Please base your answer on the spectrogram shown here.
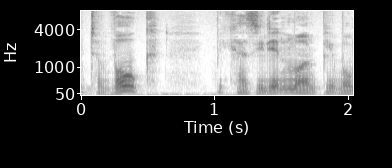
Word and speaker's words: Volk: and and say my last name out loud vul simple right v o l k right over the years I've had people spell it b o l k v o k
